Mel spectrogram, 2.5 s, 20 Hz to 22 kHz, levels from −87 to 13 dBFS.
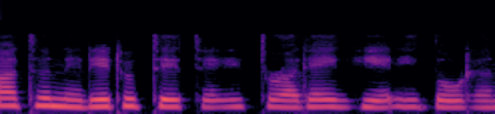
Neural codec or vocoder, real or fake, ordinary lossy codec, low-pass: codec, 16 kHz, 0.5 kbps, X-Codec, HuBERT features, trained on balanced general audio; fake; none; 7.2 kHz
